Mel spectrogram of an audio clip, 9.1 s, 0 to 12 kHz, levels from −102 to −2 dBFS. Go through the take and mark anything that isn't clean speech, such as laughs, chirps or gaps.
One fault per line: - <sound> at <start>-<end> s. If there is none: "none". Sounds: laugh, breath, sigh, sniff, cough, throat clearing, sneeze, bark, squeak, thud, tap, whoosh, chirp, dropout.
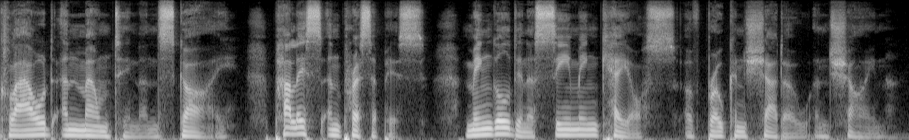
none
